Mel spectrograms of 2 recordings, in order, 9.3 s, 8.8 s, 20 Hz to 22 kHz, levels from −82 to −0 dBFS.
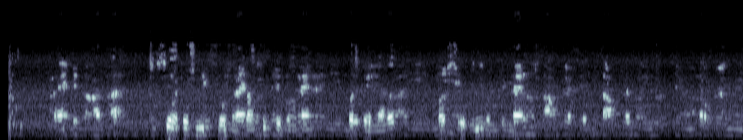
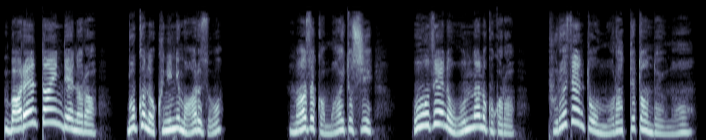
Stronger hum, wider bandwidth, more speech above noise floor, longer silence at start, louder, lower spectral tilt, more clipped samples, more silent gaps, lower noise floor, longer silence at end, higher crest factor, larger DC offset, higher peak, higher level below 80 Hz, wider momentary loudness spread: neither; second, 7.2 kHz vs 16 kHz; second, 32 dB vs over 75 dB; first, 0.65 s vs 0.05 s; second, -20 LUFS vs -15 LUFS; about the same, -3.5 dB/octave vs -4.5 dB/octave; neither; second, none vs 1.46-1.56 s, 2.83-3.54 s, 4.98-5.11 s, 6.70-6.85 s, 7.83-7.87 s; second, -50 dBFS vs under -90 dBFS; about the same, 0.25 s vs 0.2 s; about the same, 18 dB vs 16 dB; neither; about the same, -2 dBFS vs 0 dBFS; second, -68 dBFS vs -60 dBFS; about the same, 13 LU vs 14 LU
